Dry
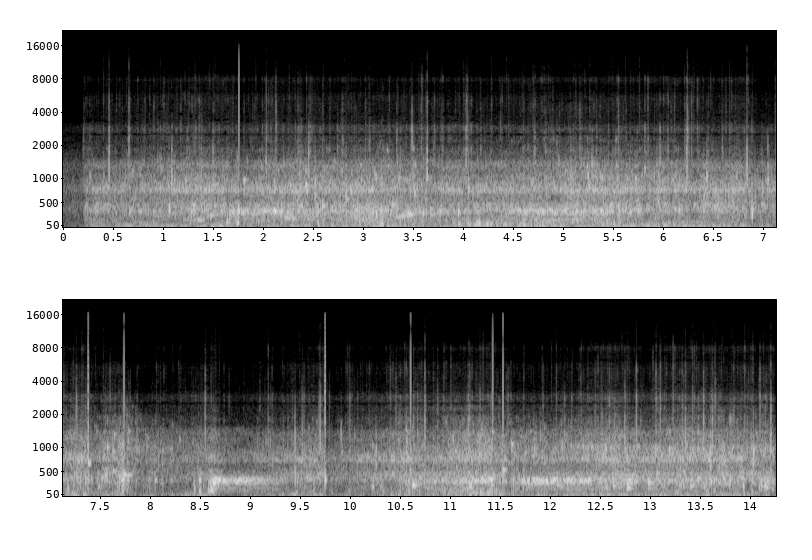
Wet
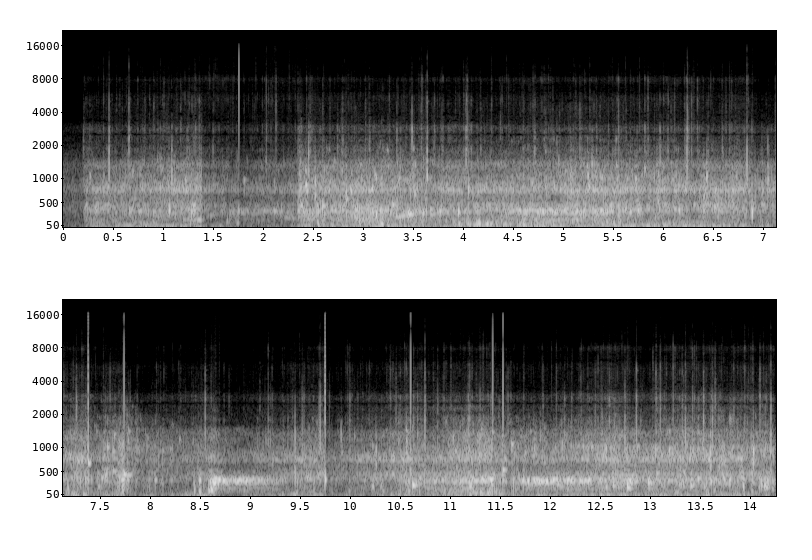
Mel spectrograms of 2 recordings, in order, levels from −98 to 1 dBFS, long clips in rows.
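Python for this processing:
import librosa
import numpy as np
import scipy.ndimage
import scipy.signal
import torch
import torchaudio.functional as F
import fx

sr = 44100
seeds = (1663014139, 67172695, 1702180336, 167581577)

y = fx.pre_emphasis(x, sr, coefficient=0.8, at=(1.38, 2.35), fade=0.02)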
